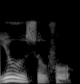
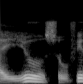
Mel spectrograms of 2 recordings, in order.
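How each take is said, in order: First: The name ends with a u vowel. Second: The name ends with an i vowel. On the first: The speaker calls it right. "tapi Yusufu. Karena dia fa'il" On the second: The speaker calls it wrong. "tidak dibaca Yusufi"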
